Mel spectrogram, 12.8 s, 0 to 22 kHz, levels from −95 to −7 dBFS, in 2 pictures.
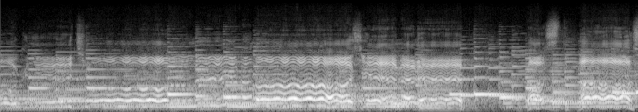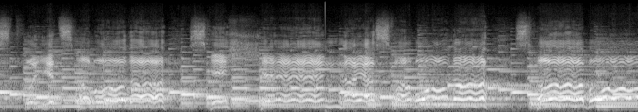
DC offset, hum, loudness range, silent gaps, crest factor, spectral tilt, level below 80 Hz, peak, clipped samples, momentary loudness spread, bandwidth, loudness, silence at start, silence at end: under 0.1%; none; 2 LU; none; 14 dB; -5.5 dB/octave; -60 dBFS; -2 dBFS; under 0.1%; 6 LU; 10 kHz; -16 LUFS; 0 s; 0 s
